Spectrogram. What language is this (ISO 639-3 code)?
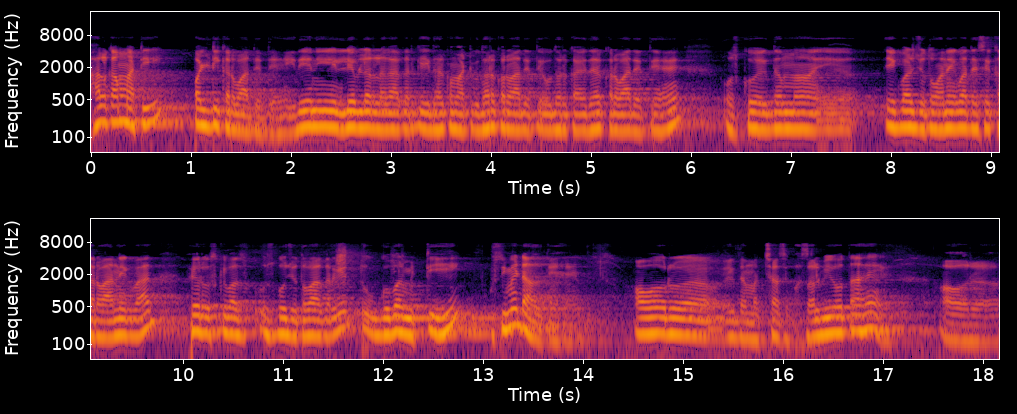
hin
